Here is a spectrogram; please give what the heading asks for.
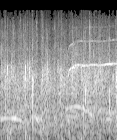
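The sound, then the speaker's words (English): A church audience claps their hands in praise, producing dense, steady applause with voices calling out over it. “You ought to clap your hands and give God praise.”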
